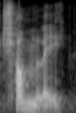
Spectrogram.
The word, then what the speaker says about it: Cholmondeley: would have called him Chumley. And Chumley's spelled a weird name. Cholmondeley. I think that's how you spell it.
